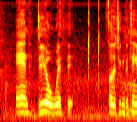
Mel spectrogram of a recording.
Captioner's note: clicks tongue twice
